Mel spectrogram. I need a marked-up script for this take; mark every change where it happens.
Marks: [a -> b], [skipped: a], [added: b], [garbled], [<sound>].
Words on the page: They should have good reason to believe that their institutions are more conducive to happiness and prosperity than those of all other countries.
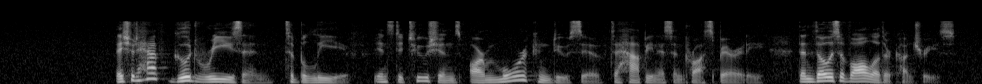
They should have good reason to believe [skipped: that their] institutions are more conducive to happiness and prosperity than those of all other countries.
